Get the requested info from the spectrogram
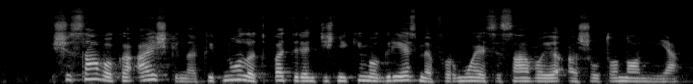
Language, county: Lithuanian, Šiauliai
